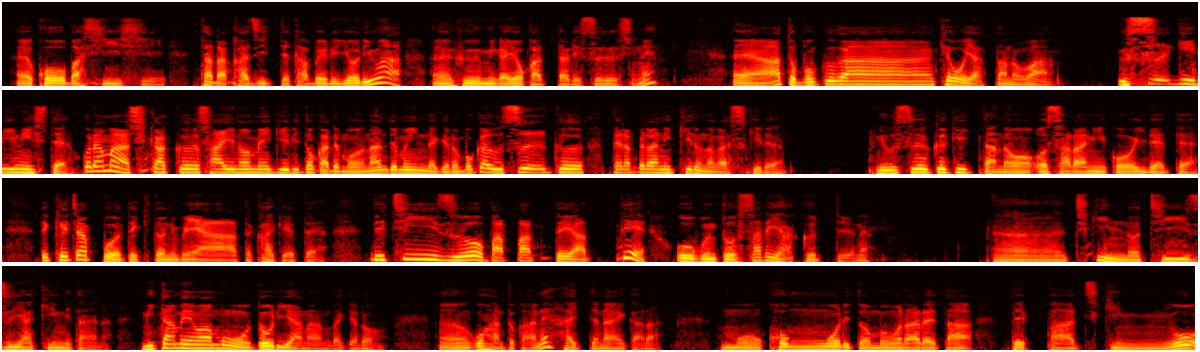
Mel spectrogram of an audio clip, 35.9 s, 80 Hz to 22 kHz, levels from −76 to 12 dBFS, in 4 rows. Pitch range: 95-150 Hz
